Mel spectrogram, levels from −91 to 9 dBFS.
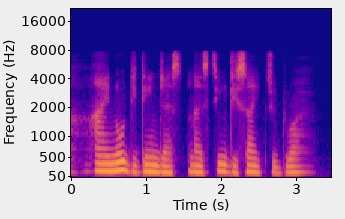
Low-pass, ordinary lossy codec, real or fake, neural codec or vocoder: none; none; fake; codec, 16 kHz, about 1 kbps, DyCAST, with the encoder's durations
